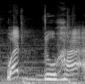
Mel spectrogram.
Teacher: Wadduha antara wawu dan zo ini ada alif lam mati yang tidak dibaca karena dimasukkan ke dalam huruf zo yang ada di depannya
